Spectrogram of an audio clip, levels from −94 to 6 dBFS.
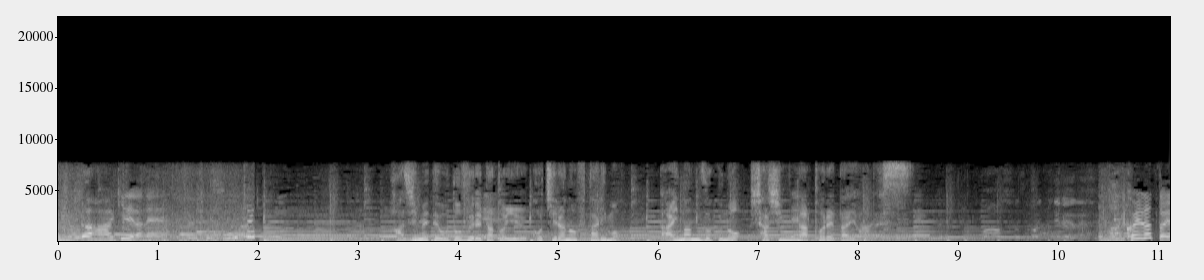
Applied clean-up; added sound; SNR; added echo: none; none; none; none.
